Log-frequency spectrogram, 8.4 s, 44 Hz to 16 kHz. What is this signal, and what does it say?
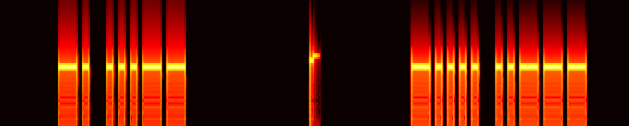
Morse code, heard as a keyed tone, about 15 wpm, 700 Hz. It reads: N 3 6 2
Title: Common Cut Numbers - 2-Digit 15wpm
